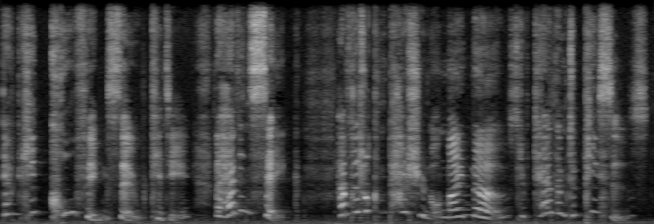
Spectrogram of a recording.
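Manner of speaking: high, slow, fretful scolding; scolding mother. A narrator's reading. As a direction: whine about her nerves, pitched high and slow. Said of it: "began scolding one of her daughters".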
